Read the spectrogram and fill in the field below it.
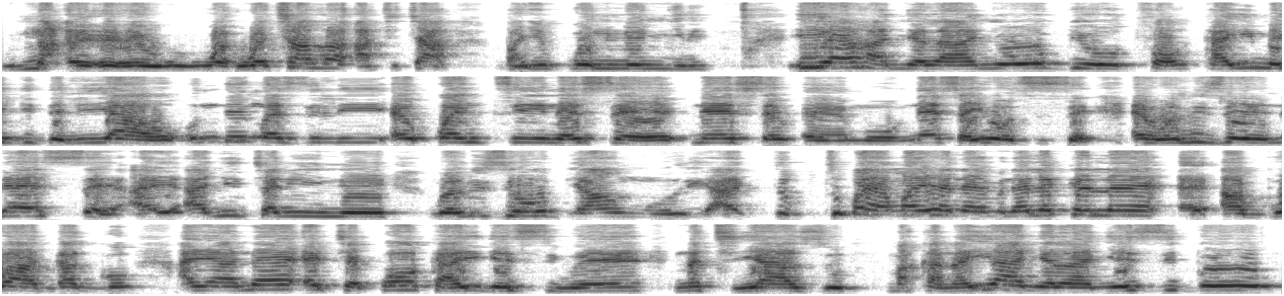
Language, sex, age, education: Igbo, male, 30-45, tertiary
